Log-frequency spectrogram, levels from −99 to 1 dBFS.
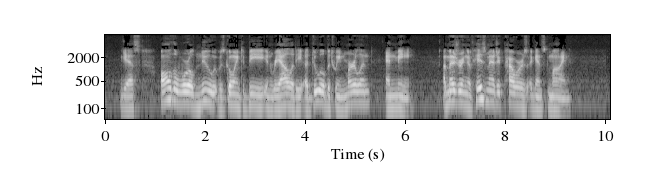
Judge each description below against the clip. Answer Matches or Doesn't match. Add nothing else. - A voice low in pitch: Matches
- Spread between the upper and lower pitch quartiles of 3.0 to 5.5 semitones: Matches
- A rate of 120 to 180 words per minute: Matches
